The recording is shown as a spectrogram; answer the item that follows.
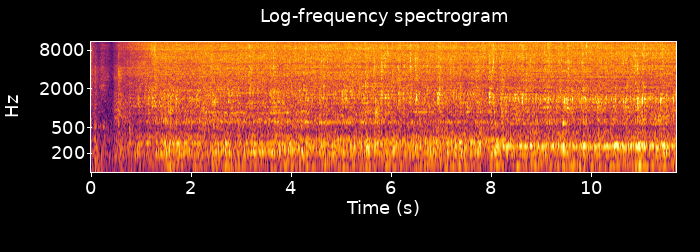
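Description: Tap water gushes steadily into a baby's bathtub at home, a continuous broadband hiss starting abruptly and holding an even level for about eleven seconds.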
